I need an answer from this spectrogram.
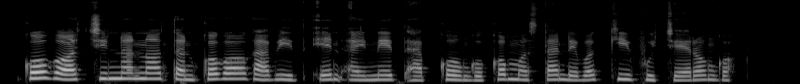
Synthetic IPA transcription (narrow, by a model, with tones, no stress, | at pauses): ko˦kɔ˨t͡ʃi˦nɔ˦nɔ˦tɔ˨nkɔ˦kɔ˦ka˨bi˦t̪e˦na˨jne˦t̪a˨p̚ko˦ŋɡo˨kɔ˦mɔ˨sta˦nde˨ba˦ki˦fu˨t͡ʃɛ˨ɾɔ˦ŋɡɔ˦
